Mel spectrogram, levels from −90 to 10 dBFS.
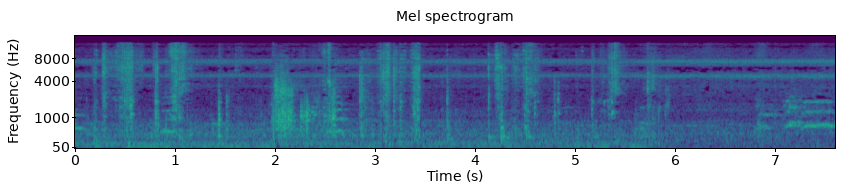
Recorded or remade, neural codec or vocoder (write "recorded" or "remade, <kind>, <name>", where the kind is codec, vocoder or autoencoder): remade, vocoder, BigVGAN v2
